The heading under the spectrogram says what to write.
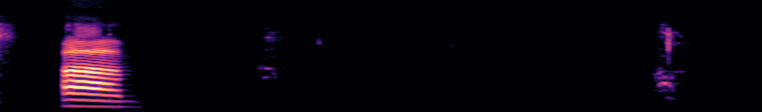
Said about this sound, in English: She doesn't even usually bark, so it's funny that this happened.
